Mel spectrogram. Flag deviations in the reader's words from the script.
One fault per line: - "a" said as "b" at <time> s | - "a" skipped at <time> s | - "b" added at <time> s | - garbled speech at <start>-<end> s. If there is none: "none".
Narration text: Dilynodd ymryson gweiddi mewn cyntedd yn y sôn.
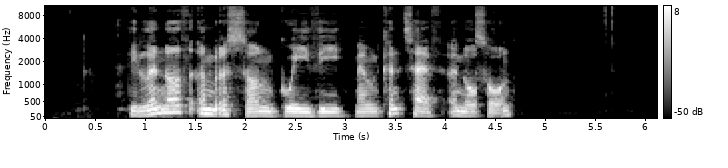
none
